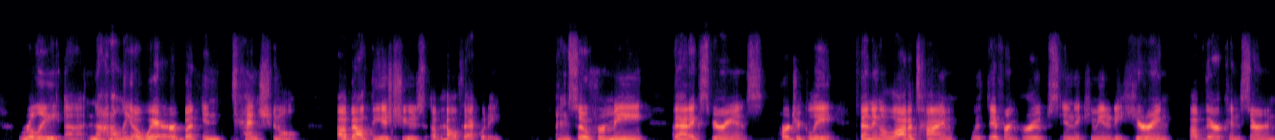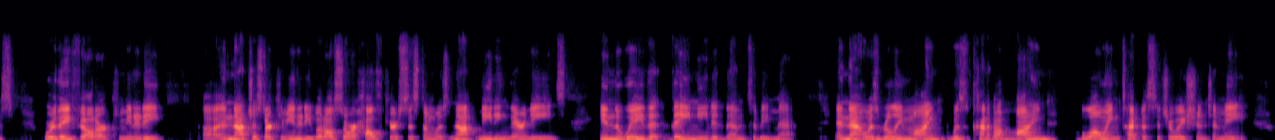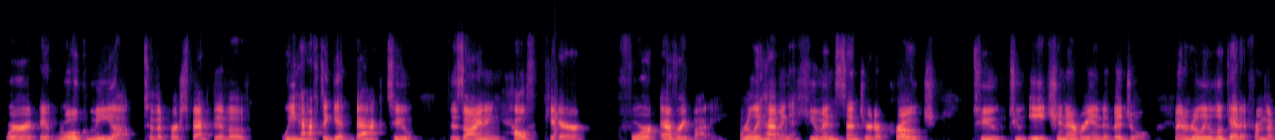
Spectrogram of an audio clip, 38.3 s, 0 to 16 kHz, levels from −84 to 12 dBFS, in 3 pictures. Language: English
